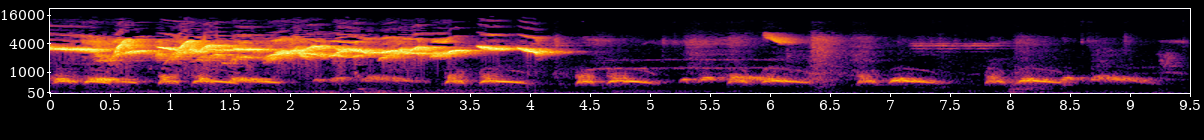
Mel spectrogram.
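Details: A Thai spotted dove gives a run of soft, low, hollow coos, several each second, while bright twittering from small birds fills the first few seconds.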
